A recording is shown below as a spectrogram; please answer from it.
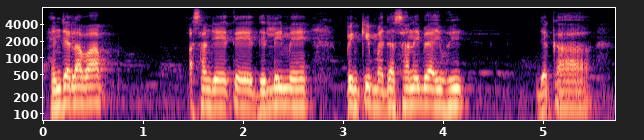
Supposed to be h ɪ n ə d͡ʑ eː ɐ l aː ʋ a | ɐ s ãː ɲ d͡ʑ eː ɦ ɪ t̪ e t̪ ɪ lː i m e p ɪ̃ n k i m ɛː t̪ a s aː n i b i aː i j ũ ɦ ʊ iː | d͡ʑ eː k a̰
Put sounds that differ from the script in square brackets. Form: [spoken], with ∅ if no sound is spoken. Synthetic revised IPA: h ɪ n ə d͡ʑ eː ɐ l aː ʋ a | ɐ s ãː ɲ d͡ʑ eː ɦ ɪ t̪ e [d̪] ɪ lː i m [ẽ] p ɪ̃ [ŋ] k i m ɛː [d̪] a s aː n i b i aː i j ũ ɦ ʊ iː | d͡ʑ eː k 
